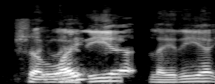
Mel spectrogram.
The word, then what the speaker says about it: chaleira: When you get this ch, it's like a shushing sound. Sh, lay. Again, L, like a soft L with a. Chaleira, chaleira. And going back to our first ever episode of doing this Portuguese phonetically, we have I believe we attribute this, the Clouseau R, was it? The R? No, the Emmanuel from Fawlty Towers, that was it. Okay. The rolled R.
